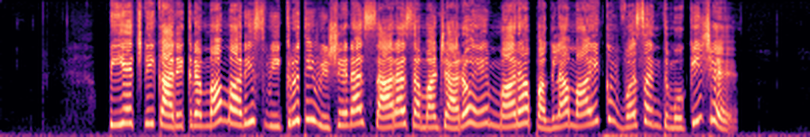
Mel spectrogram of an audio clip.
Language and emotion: Gujarati, happy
